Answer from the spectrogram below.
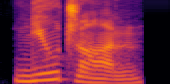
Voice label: "neutron", Indian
